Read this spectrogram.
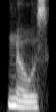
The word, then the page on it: nose: Indian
